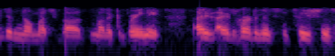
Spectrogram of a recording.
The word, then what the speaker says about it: Cabrini: Am I pronouncing it right? Cabrini? – Cabrini, that's right, Cabrini, yeah.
